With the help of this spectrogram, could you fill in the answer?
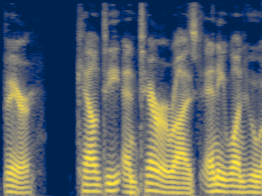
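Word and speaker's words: Bexar: the rural areas of behar pronounced bear county and terrorized anyone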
